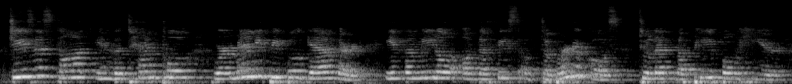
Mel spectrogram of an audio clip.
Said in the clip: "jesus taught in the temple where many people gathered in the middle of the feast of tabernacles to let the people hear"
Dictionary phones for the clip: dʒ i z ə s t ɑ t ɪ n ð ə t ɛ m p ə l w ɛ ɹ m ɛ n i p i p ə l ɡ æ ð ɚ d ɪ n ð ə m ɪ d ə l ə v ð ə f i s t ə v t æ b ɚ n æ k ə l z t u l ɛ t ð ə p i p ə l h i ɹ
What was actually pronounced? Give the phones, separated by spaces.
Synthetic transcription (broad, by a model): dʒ i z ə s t ɑ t ɪ n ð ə t ɛ m p ə l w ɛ ɹ m ɛ n i p i p ə l ɡ æ ð ɚ d ɪ n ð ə m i d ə l ə v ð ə f i s t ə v t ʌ b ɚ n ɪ k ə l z t u l ɛ t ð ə p i p ə l h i ɹ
